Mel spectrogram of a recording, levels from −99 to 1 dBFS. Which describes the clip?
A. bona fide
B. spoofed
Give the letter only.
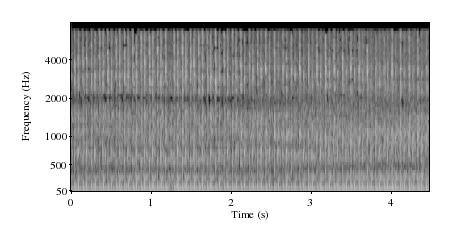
A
